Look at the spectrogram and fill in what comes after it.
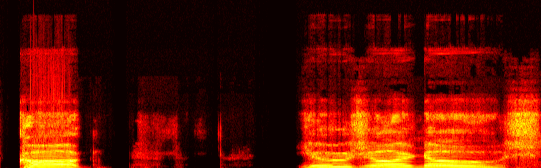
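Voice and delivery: very slow, drawn-out, stretched hands-cupped distant call. Voicing a character calling to a companion across the river: calling out loudly. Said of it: "cup his hands around his mouth and be like".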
